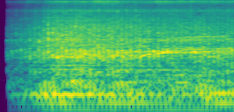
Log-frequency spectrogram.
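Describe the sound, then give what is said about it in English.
A helicopter carrying freed hostages roars as it lands at a medical center in Petah Tikva near Tel Aviv, Israel, its rotor blades beating in a fast, steady thump beneath a loud engine whine that holds constant after a quick start. “Helicopter by helicopter, freed hostages landed to cheering crowds at Rabin Medical Center in Petah Tikva near Tel Aviv.”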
